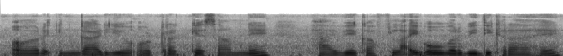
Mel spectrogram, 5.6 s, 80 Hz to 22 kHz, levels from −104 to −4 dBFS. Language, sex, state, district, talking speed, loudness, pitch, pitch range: Hindi, male, Gujarat, Valsad, 150 wpm, -18 LUFS, 120 Hz, 115-120 Hz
